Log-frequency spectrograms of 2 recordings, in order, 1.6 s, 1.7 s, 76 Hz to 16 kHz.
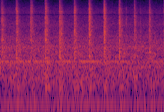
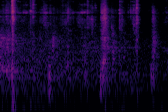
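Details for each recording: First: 2001 Ford E250 van with V8 Triton engine, sound checked at the exhaust at idle: sharp regular pops, about seven a second, from a dead misfiring cylinder. Traced to a failed ignition coil pack; spark plugs and coil packs replaced. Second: 2001 Ford E250 van V8 after replacing spark plugs and coil packs to cure a misfire: short crank, then the engine catches and settles into a steady, even idle with no stumble or popping; vibration gone, normal start and idle.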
